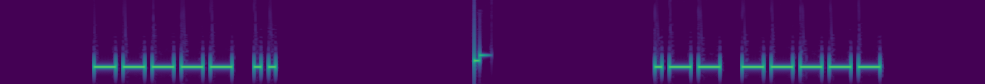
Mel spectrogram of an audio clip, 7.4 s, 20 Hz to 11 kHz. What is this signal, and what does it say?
Morse code, heard as a keyed tone, about 22 wpm, 700 Hz. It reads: 0 I W 0
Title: Single-Letter Single-Number 22wpm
